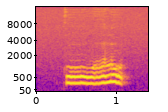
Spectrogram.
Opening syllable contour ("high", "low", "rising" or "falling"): low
